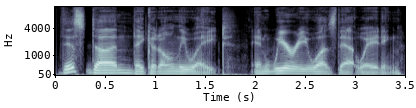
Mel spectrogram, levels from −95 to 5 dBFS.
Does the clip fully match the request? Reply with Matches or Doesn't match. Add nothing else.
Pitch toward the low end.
Matches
